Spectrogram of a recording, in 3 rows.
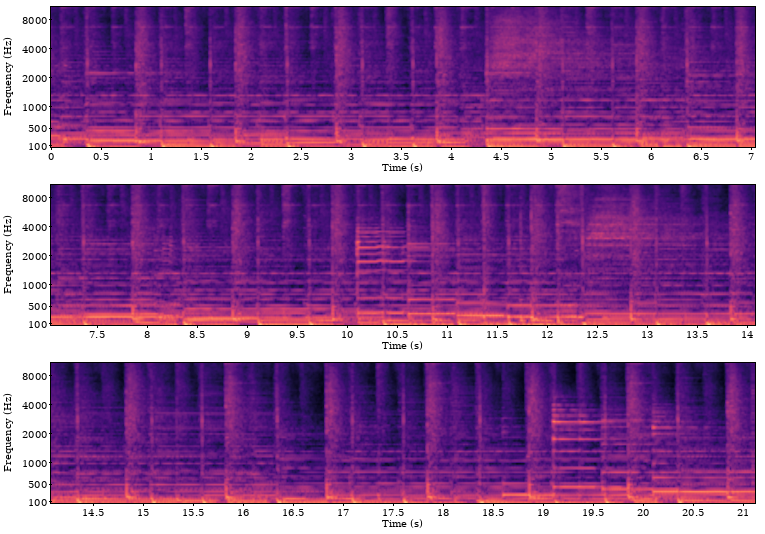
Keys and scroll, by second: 2.6 ctrl+space, 6.3 ctrl+space, 7.6 space, 8.2 ctrl+space, 16.3 ctrl+space, 17.2 ctrl+alt+space, 19.3 ctrl+alt+shift+space, 19.8 d.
